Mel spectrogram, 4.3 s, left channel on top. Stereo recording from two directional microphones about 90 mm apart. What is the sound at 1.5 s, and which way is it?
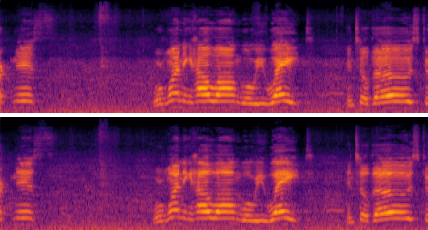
A man's voice, 50° left (ahead or behind).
